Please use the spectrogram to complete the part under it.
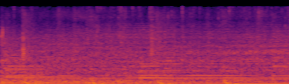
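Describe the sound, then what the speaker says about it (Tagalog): Steady rain falls outdoors in Sapporo, Japan, a dense continuous hiss with occasional drips, heard alone without voices. "Umuulan lang."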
